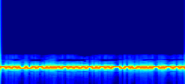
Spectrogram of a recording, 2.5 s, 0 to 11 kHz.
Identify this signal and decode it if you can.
RTTY, about 45.45 baud. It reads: GUNS IN THREE
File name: fsk170 / USS-Missouri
